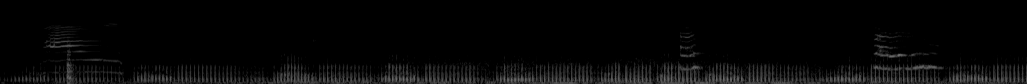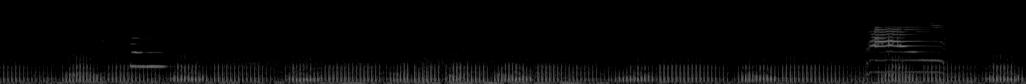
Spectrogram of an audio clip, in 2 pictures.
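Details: Playful kittens in the maternity wing of the National Cat Adoption Centre, East Sussex, squeezing into surgical glove boxes, filmed on an old compact camera; a steady low rumbling purr runs throughout, broken by thin high meows near the start, middle and end.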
